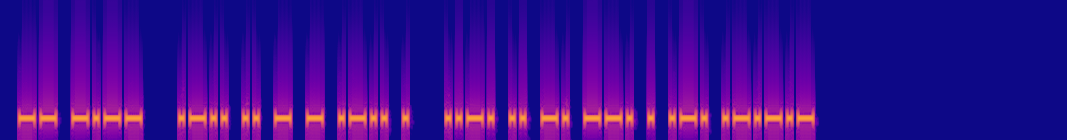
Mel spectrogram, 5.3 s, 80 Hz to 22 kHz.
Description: Morse code, heard as a keyed tone, about 46 wpm, 700 Hz. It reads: MY LITTLE FINGER.
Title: Sentences from Top 1600 Words 45wpm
